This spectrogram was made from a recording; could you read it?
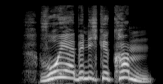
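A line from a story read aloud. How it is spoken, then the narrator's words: Lion shouting. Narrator (German): schrie da der Löwe seinem Gegenüber zu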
